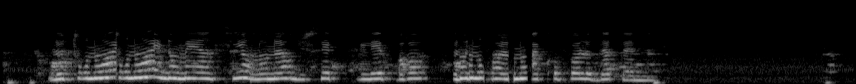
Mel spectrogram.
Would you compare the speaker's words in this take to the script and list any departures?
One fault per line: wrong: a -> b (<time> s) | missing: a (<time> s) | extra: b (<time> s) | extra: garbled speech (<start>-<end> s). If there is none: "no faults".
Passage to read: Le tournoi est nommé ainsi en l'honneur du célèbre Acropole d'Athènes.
extra: tournoi (1.1 s)
extra: garbled speech (4.5-5.3 s)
